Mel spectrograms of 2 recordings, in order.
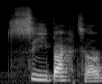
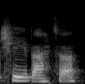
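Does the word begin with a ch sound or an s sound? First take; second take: s sound; ch sound. First: The word begins with an s sound. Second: The word begins with a ch sound. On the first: Others say it as it is spelled in English. "They call them ciabatta because it starts with the C" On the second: It follows the original Italian pronunciation. "rather than"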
